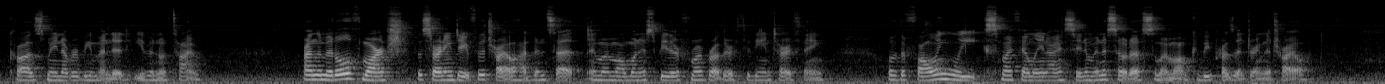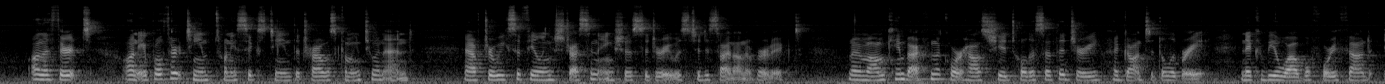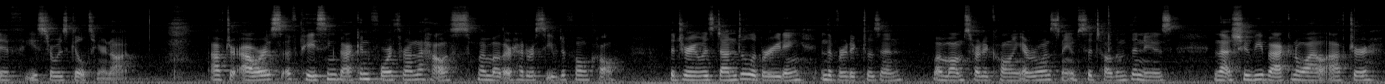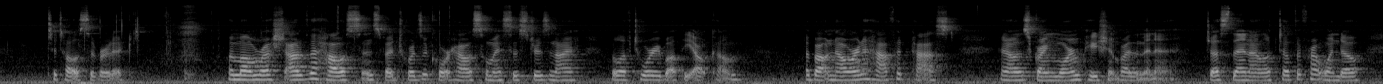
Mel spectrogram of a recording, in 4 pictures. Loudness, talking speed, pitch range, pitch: -31 LUFS, 240 wpm, 185-210 Hz, 195 Hz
